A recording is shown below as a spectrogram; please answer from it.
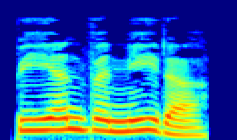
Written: bienvenida

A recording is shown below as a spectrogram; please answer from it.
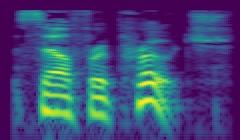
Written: self-reproach

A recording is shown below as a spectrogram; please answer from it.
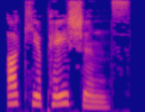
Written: occupation's

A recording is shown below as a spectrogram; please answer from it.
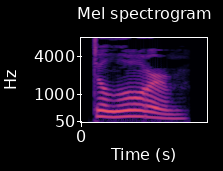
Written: delorme

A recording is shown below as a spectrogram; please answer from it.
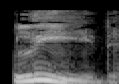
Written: lied

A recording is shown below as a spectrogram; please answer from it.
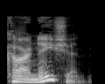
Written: carnation

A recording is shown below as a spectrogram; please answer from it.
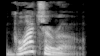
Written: guacharo

